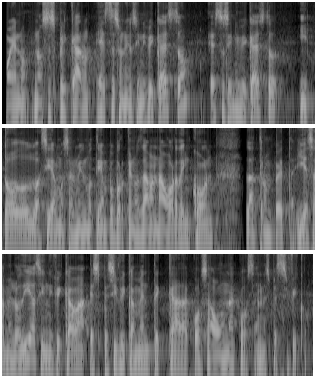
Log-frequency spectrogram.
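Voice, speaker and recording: A man preaching a sermon in a church, animated, acting out quoted voices with sudden pitch jumps and often checking in with his listeners. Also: fast talker. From Spanish-speaking, lives in Texas. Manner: often adds tag questions.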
